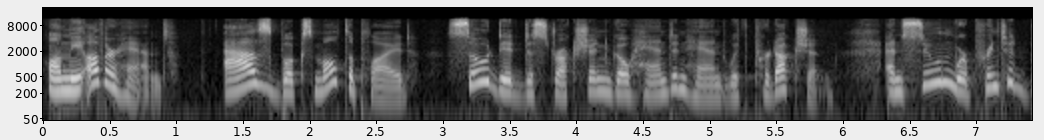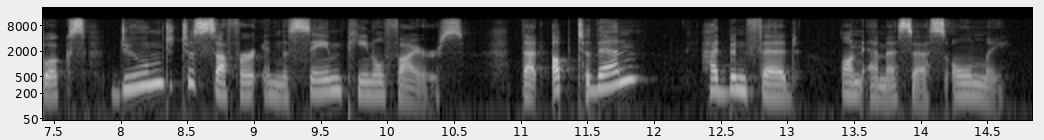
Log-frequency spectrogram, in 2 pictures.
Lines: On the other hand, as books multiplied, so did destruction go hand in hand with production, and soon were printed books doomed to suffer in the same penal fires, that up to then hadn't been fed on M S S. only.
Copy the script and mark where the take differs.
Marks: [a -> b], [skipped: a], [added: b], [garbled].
On the other hand, as books multiplied, so did destruction go hand in hand with production, and soon were printed books doomed to suffer in the same penal fires, that up to then [hadn't -> had] been fed on M S S. only.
